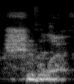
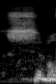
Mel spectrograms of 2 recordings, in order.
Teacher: In Gilead, people would pronounce this word with a sh sound on the front of it. So, it would be pronounced chival.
